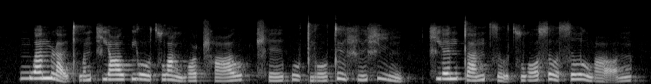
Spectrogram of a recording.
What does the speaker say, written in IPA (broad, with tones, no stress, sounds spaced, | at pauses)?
m w a˥ n ɻ a̰˨˩ ɪ̯ t̪ʰ w ə˦ n t͡ɕ j ɑ˥ ʊ̯ p j o˥˧ ʊ̯ t͡s w ɑ˥˩ ŋ w ɔ˧˥ ʈ͡ʂʰ ɑ˧˥ ʊ̯ | ʈ͡ʂʰ e˧˥ ɪ̯ p u˥˩ t̪ j o˧˥ ʊ̯ t̪ y˥˩ ɕ y˧˥ ɕ i˥˩ ŋ | t͡ɕ j ɛ˥ n t̪ a˧˥ n t͡s ɹ̩˨˩ t͡s w ɔ˧˥ s ɤ˥˩ s ɹ̩˥ l w ɑ̰˨˩˦ ŋ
